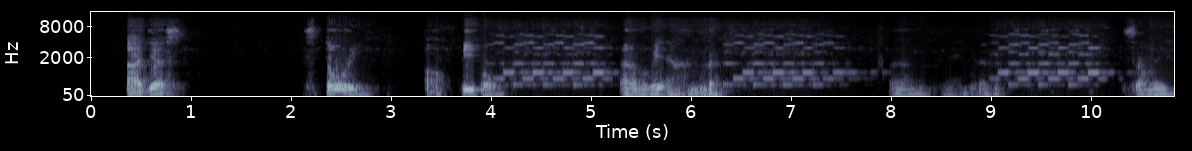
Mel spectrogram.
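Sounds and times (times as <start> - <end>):
speech: 0.4 - 1.0, 2.2 - 4.3, 5.3 - 6.5, 8.0 - 9.4, 10.4 - 10.8
mobile phone ringtone with bright tones: 4.0 - 5.5, 6.2 - 8.1, 8.9 - 10.6.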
